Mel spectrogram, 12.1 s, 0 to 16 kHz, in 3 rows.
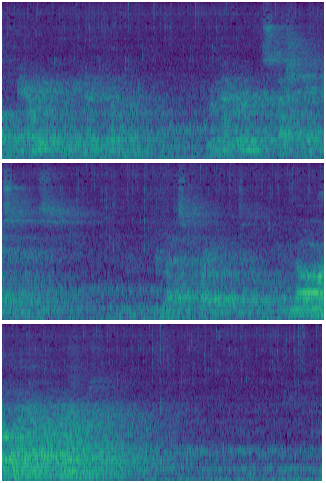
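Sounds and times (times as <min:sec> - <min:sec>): man speaking into a microphone: 0:00.0 - 0:01.7, 0:02.6 - 0:04.8, 0:06.0 - 0:09.6.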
